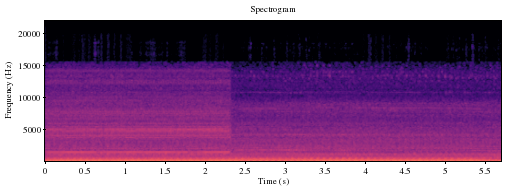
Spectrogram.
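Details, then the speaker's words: Subaru STI after fixing the exhaust leak at the external wastegate: even, burbly idle with a steady lope and no chuffing. No longer sounds like a tractor; running as it should. "Let's go! Doesn't sound like a tractor."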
